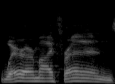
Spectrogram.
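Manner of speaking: high-pitched, mechanical robot voice. Game narrator voicing what a robot says to the players, in a robotic tone. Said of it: "in a robotic tone".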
